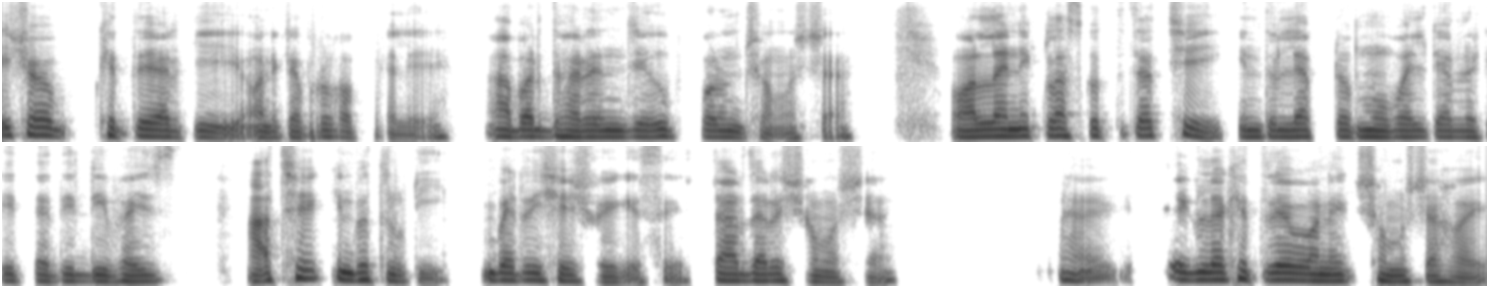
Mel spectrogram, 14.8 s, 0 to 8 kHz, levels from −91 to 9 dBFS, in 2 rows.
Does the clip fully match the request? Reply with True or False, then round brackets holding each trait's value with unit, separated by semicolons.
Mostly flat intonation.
False (3.2 semitones)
